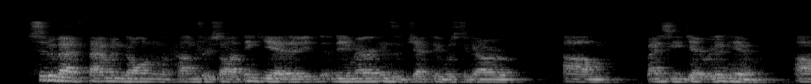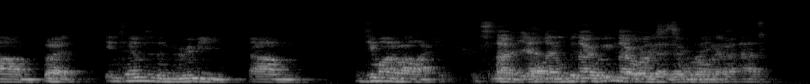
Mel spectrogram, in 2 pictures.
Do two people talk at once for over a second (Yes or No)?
Yes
